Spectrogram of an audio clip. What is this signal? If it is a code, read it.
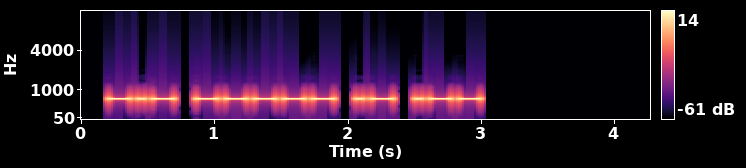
Morse code, heard as a keyed tone, about 22 wpm, 700 Hz. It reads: K0AW
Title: USA Call Signs - 4 Characters - Repeated 3x - 22wpm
